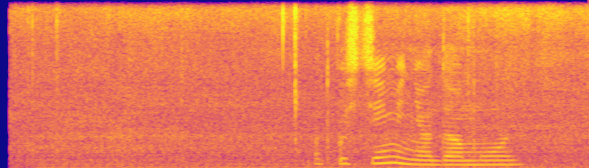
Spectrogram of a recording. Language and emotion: Russian, sad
